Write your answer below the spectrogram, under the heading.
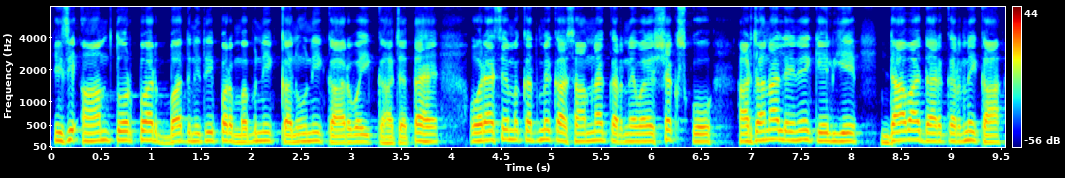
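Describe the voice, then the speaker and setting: A man's voice: a little high, fairly even intonation, moderate pace, a little mellow. A man with a Pakistani accent giving an explanatory legal lecture, partly read out, in a formal manner with English terms mixed in. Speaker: law lecturer.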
